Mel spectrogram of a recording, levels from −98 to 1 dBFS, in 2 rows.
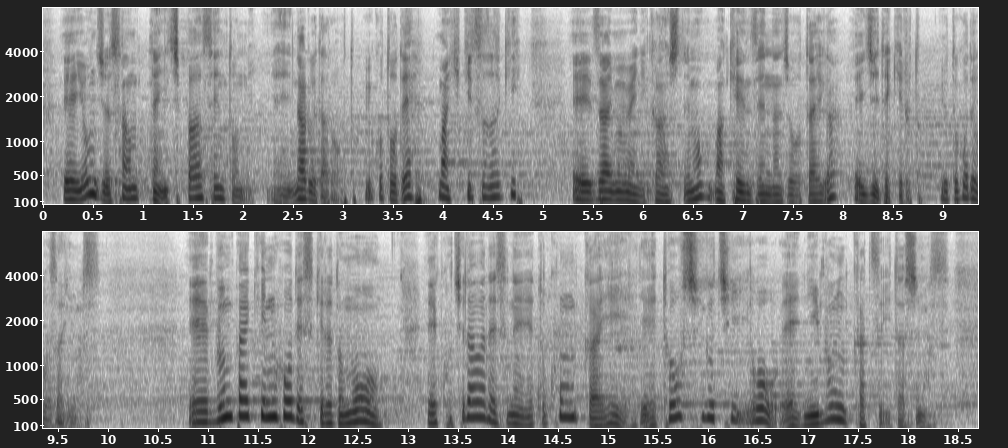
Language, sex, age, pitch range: Japanese, male, 50-69, 125-185 Hz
